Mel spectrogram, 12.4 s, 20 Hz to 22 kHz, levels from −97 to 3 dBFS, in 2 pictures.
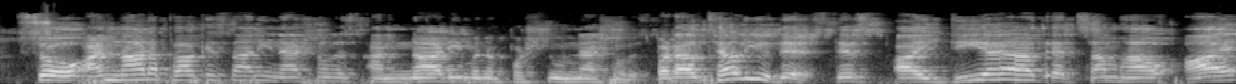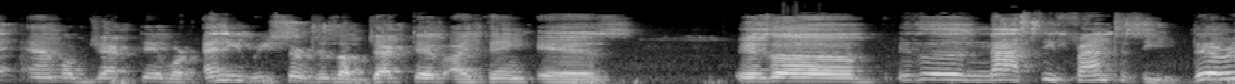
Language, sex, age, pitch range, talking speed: English, male, 40-59, 160-210 Hz, 190 wpm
